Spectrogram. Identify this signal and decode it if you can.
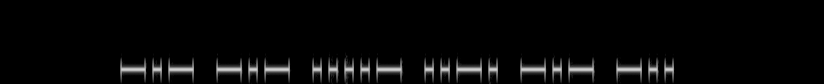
Morse code, heard as a keyed tone, about 15 wpm, 700 Hz. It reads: KK4FKD
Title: USA Call Signs - 2x Character Spacing - 15wpm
